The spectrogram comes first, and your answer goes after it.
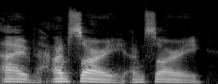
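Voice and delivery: mock, tearful delivery through a little crying. Retelling how Roman apologizes in the match: imitating Roman Reigns crying. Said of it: "Roman starts crying a little bit and is like".

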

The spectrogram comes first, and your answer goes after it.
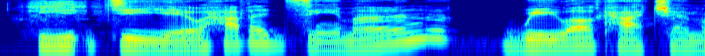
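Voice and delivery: put-on California accent. Comparing regional demon-catcher slogans, doing the california one, imitating californian accent. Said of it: "and then in California".

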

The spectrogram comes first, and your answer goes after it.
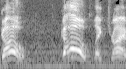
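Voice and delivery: acted, very slow, high, loud, drawn-out yell. Retelling being pulled from a cab, shouting at the driver: retelling his own yell. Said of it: "I'm yelling at him".

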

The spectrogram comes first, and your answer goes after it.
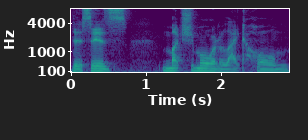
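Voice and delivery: very quiet, unexpectedly deep voice. Game master voicing her as Nick's heart flutters: deeper voice than expected. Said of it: "in a deeper voice than you would imagine".

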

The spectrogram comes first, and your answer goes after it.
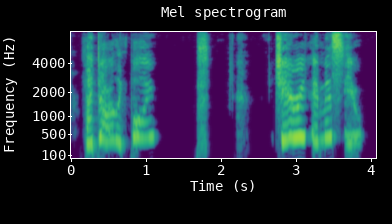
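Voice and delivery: quiet sobbing creature voice. Narrating a scene as others leave, voicing a grieving kobold sobbing quietly. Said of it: "sobbing quietly in the corner".

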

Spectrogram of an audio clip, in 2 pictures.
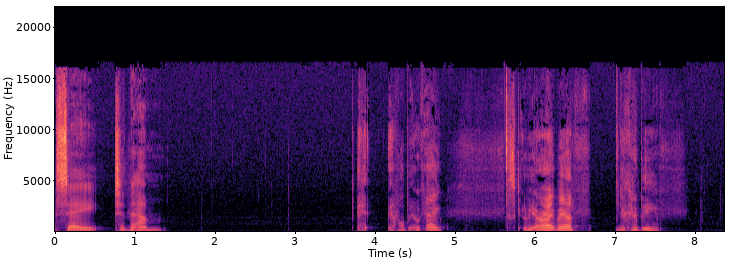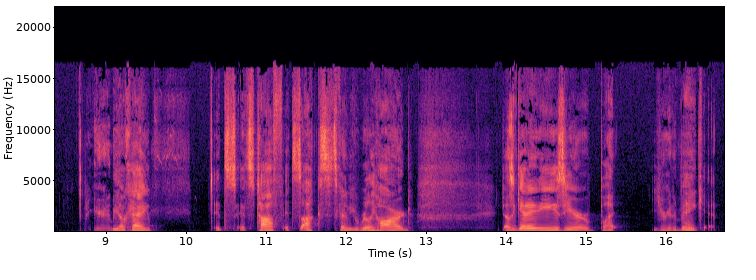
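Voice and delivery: voice cracking with emotion. Reassuring people going through a hard time, voice cracking with emotion. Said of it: "you go back there when the voice cracks".

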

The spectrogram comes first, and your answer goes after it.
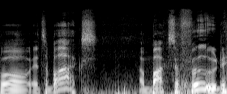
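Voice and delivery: mock deadpan, flat sarcastic delivery. Retelling a reply to a coworker's repeated question, in a sarcastic deadpan. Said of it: "I give them like a sarcastic response".

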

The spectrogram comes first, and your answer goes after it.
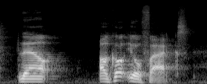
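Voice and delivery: measured, unhurried delivery. Retelling a surprise phone call, quoting the caller: Michael Caine voice. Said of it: "the voice went".

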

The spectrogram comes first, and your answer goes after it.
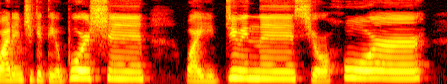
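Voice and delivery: angry, accusing rant, half-voiced. Recounting how a man yelled at a woman in the park, retelling his yelling. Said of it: "he was just yelling at her".

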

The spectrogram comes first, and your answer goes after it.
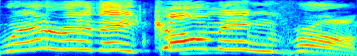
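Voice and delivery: very high-pitched shriek. Voicing Adam during a fight as creatures attack: screaming. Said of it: "Adam screams".

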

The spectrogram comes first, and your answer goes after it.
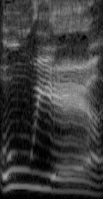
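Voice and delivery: booming, high-pitched, full-volume mascot holler. Imitating a mascot bursting in: Kool-Aid Man voice. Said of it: "Mitch just breaks and goes".

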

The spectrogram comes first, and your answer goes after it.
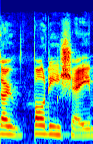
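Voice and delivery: ordinary delivery

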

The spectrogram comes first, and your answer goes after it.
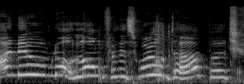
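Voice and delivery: put-on very high child voice.

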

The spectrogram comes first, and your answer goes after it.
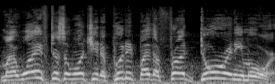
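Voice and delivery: loud, very high voice. A man speaks up so the janitor can hear him; speaking loudly. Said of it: "still speaking loudly".

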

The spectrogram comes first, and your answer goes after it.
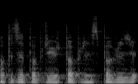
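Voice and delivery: rapid-fire repetition. Taking up a challenge to repeat a phrase over and over, very fast. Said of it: "can you say puppets and puppeteers really fast over and over".

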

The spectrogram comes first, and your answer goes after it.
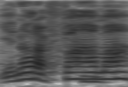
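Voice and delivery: loud shouting, pitched very high. Retelling the speaker's retort to someone yelling at them, retelling a shouted argument. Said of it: "we're just fighting at each other".

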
